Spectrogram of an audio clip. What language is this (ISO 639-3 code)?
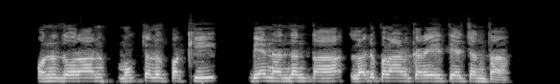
snd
